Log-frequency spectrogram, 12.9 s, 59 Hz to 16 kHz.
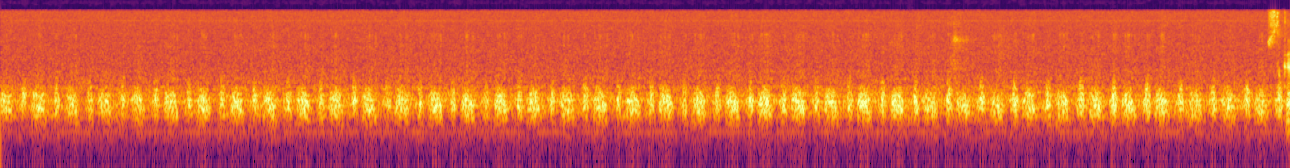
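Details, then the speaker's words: Fetal heartbeat on a home Sonotech Pro fetal Doppler, found near the placenta: fast, regular galloping whoosh at roughly 170–180 a minute, typically in the 170s. "There we go. Say he's usually in the 170s. So you can hear it's fast. Very distinct sound."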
